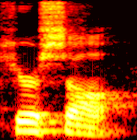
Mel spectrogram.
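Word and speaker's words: Curaçao: it funny c r a CAO but it's pronounced curol uh the thing I don't like about Cura it's a beautiful place man I tell you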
